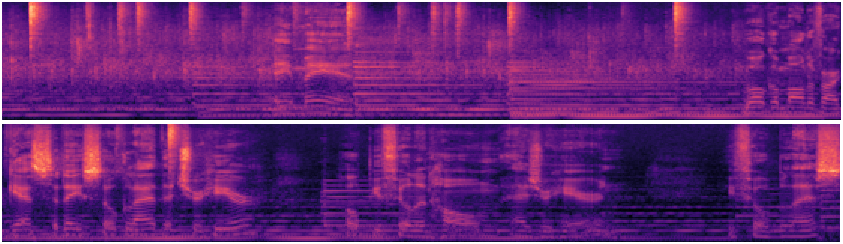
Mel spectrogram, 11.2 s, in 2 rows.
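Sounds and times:
audience clapping hands: 0.0 - 7.0
speech: 1.9 - 2.4, 5.0 - 9.8, 10.4 - 11.1.

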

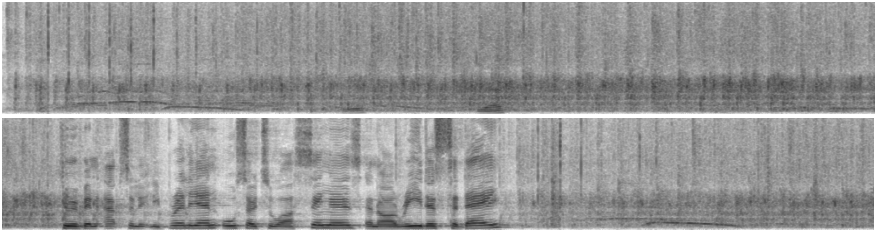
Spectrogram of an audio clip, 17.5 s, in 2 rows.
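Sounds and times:
audience applause for a brass band: 0.0 - 10.7, 13.5 - 17.4
faint voices and whoops: 0.5 - 4.9, 7.8 - 8.9, 14.5 - 17.4
speech: 9.4 - 13.9.

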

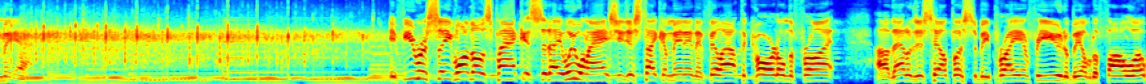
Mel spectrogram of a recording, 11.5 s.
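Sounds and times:
audience applause: 0.0 - 4.8
speech: 3.9 - 11.4.

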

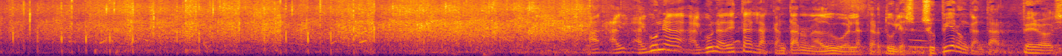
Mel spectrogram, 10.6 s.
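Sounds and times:
audience applause for a singer: 0.0 - 6.6
speech: 6.0 - 10.6.

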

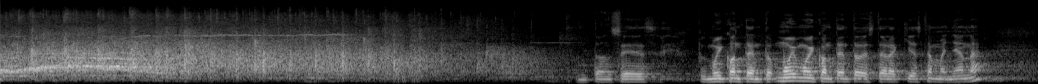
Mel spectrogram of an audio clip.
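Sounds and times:
voices and whoops: 0.0 - 3.2
audience applause: 0.0 - 5.7
speech: 6.1 - 10.0.

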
